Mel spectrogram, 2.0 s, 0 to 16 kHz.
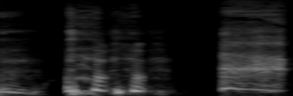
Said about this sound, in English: Busy clearing my throat every 5 seconds.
